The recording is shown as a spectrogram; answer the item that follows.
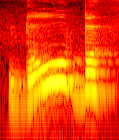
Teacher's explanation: перший звук д твердий приголосний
